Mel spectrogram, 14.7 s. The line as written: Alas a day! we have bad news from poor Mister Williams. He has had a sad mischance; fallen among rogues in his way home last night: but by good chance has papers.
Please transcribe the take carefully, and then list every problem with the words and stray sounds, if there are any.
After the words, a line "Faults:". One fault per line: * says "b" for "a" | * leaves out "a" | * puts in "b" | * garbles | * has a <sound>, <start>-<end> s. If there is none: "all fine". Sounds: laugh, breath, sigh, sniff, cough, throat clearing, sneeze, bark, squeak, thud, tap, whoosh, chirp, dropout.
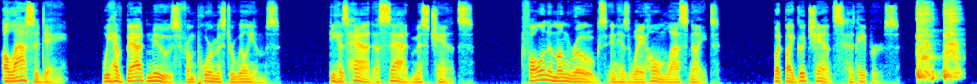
Alas a day! we have bad news from poor Mister Williams. He has had a sad mischance; fallen among rogues in his way home last night: but by good chance has papers.
Faults:
* has a cough, 13.7-14.5 s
